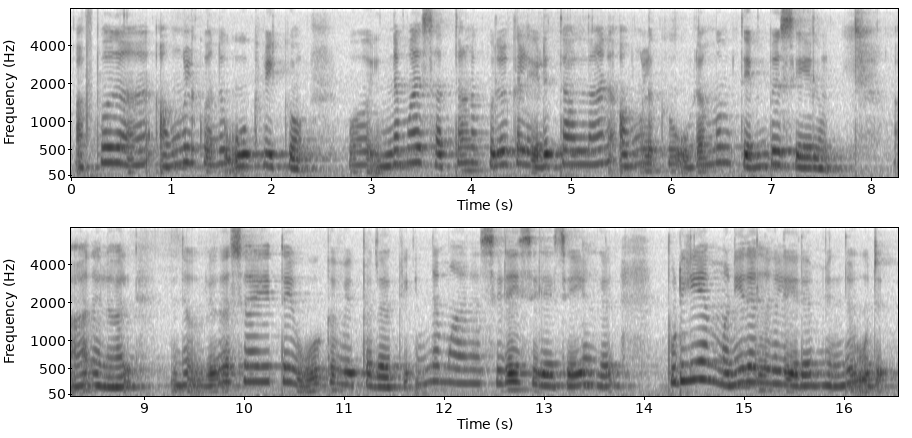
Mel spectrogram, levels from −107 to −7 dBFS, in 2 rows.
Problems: low volume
